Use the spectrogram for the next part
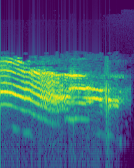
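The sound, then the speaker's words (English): A person imitates a crow's caw with one long, loud, drawn-out call that slides slightly downward in pitch, heard alone before it cuts off. “Go ahead and give a good old hearty caca.”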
